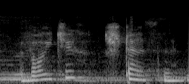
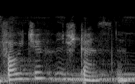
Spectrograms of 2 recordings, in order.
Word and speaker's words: Wojciech Szczęsny: Se pronuncia Wojciech Szczęsny. Wojciech Szczęsny.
